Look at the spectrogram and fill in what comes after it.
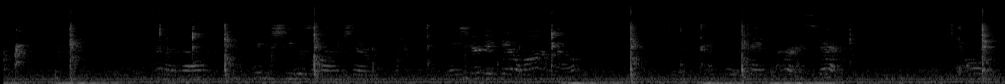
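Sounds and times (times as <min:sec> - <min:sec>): steady low hum: 0:00.0 - 0:10.0
television dialogue: 0:00.0 - 0:10.0.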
